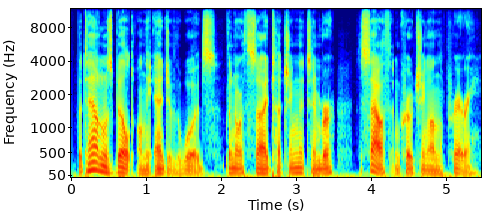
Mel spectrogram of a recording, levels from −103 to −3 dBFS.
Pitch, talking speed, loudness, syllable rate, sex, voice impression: 90 Hz, 240 wpm, -21 LUFS, 5.9 syllables/s, male, very masculine, middle-aged, very thick, tensed, slightly powerful, dark, slightly soft, muffled, fluent, slightly raspy, cool, intellectual, slightly refreshing, sincere, calm, friendly, reassuring, very unique, slightly elegant, wild, sweet, slightly lively, kind, modest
